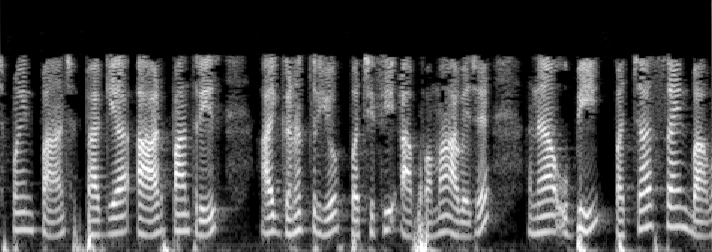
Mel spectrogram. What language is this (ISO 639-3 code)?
guj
